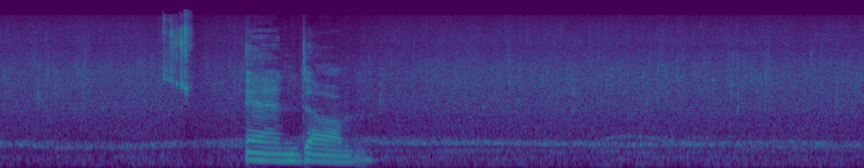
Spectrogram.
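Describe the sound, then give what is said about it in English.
A light rain sound effect: steady light rain patters continuously across the whole stretch, a soft, even hiss of drops with a low hum underneath; a man's voice briefly speaks over it partway through. “I'm going to need some rain and some wind, right?”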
